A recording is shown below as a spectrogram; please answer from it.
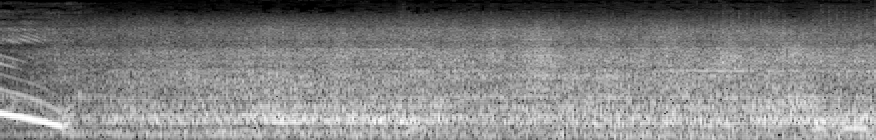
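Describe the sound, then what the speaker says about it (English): A large UPS cargo plane flies low overhead on approach to Lindbergh Field in San Diego, its engines a loud, steady roar filling the whole stretch as it passes close by. "we got a huge UPS plane coming over this building and into Lindbergh Field."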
